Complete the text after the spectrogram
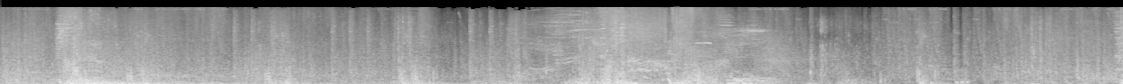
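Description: Energy weapons fire and crackle in bursts.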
